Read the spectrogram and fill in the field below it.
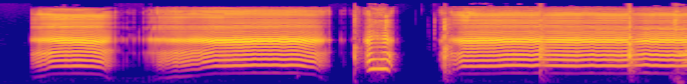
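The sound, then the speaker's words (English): A voice imitates a wailing baby in three strained, high-pitched bursts: a short cry, a long rising-and-falling wail, a quick hiccuping sob, then a loud sustained bawl. “Oh, the only thing they can do is cry on our subreddit, which they do constantly.”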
